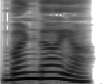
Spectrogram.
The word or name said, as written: ಬಂಡಾಯ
